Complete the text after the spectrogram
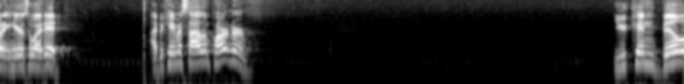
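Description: A man speaks with emphasis through a microphone in a room, pausing between phrases.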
